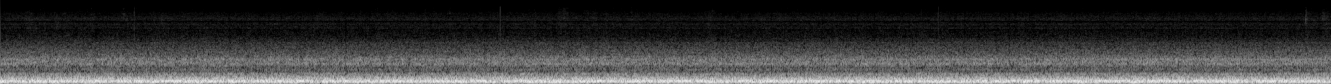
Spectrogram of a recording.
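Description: A jet airliner's engines drone steadily.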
